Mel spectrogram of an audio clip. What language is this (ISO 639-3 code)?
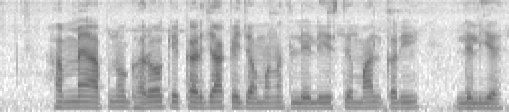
mai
